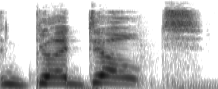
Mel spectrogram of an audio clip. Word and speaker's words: Gadot: There's no way you pronounce the T. Gadot. It's Gadot.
